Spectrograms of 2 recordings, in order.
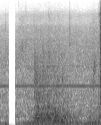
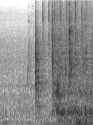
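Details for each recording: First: Gas geyser backfiring: water rushes, then a sudden whoosh and a deep thump as the burner lights late, with flame shooting out. Suggested possible cause is dust or carbon buildup on the burner restricting gas flow; repair to follow. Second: Gas geyser that made loud banging backfires, after cleaning and refitting the gasket: soft click, burner lights with a clean whoosh and settles into a smooth even roar, no puffing, bangs or flame escaping; working normally.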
